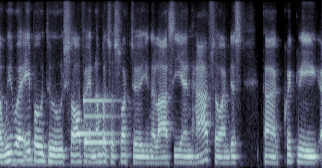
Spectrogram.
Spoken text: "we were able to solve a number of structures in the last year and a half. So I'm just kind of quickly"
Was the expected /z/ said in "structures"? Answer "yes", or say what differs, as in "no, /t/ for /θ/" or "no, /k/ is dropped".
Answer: no, /z/ is dropped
